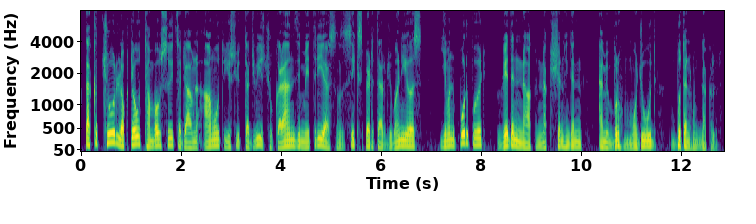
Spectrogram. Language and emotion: Kashmiri, neutral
